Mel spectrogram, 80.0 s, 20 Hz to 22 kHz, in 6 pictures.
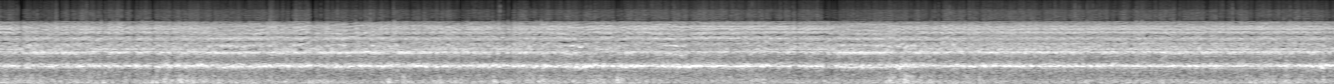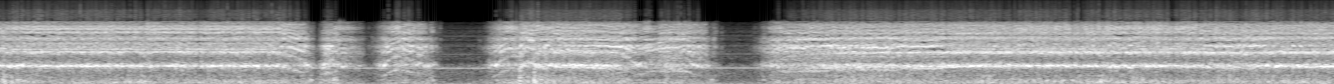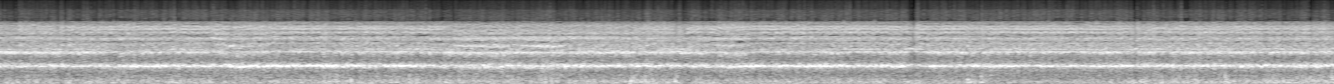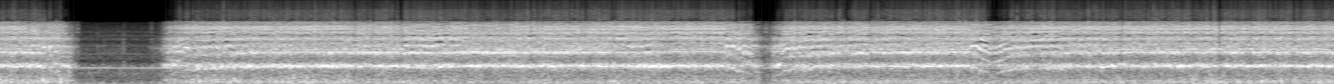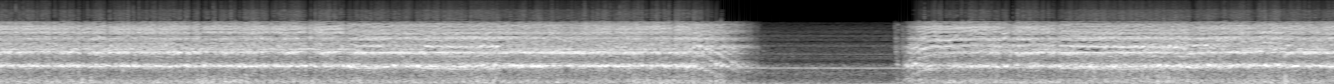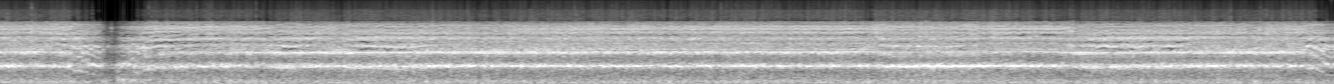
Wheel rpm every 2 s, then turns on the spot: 230, 230, 230, 230, 230, 230, 230, 230, 80, 160, 130, 220, 230, 230, 230, 220, 230, 230, 240, 230, 70, 210, 230, 200, 190, 210, 240, 230, 230, 230, 60, 160, 220, 200, 210, 230, 230, 230, 220, 190.
40-42 60-62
